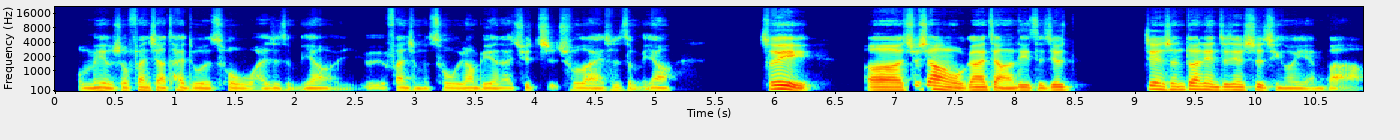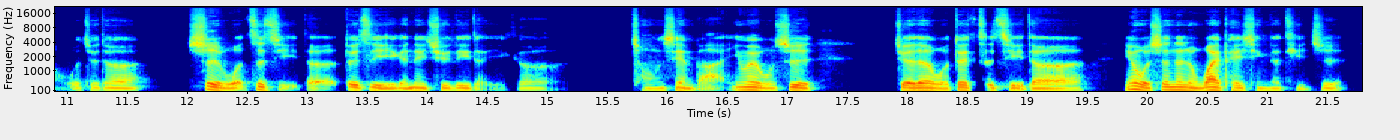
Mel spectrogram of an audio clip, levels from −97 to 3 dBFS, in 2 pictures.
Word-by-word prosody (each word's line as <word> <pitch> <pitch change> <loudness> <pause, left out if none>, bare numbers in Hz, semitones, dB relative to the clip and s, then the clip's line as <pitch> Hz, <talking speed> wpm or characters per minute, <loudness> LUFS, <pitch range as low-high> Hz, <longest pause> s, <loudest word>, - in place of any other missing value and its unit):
我 - - -15
没 105 +2 -2
有 105 - -1
说 110 +3 -4
犯 115 +1 -3
下 110 -1 -2
太 115 +2 -5
多 105 0 -4
的 - - -4
错 100 +1 -6
误， 95 -1 -6
还 95 0 -9
是 100 +1 -7
怎 - - -14
么 - - -18
样 100 0 -4
呃， - - -18 0.4
犯 110 -2 -4
什 100 - -8
么 95 - -9
错 105 +2 -8
误 100 - -4
让 105 0 -4
别 100 +1 -4
人 100 - -5
来 100 0 -9
去 115 +3 -8
指 - - -3
出 105 -1 -8
来， 100 -1 -2
还 95 - -6
是 115 +2 -10
怎 - - -9
么 - - -14
样。 105 -1 -5 0.7
所 165 +1 +6
以， 135 -11 +9 0.4
呃， 120 -1 +7
就 135 +7 -3
像 150 -7 +8
我 105 - +3
刚 125 - +4
才 - - +7
讲 110 -5 +3
的 100 - +3
例 120 +1 +2
子， 105 0 -4
就 125 +4 +3 0.7
健 155 -3 +3
身 135 0 +1
锻 150 - +6
炼 140 -2 +4
这 130 +1 +1
件 130 -1 +3
事 125 0 +1
情 100 0 -4
而 100 - -4
言 95 0 -8
吧， - - -8
我 - - -12
觉 110 - -12
得 100 -2 -7 0.3
是 135 -4 +3
我 100 0 -1
自 135 -3 -2
己 280 - -9
的 485 0 -8
对 - - +1
自 - - -6
己 105 - +1
一 95 - -3
个 100 -1 -4
内 105 -1 -2
驱 105 +1 -5
力 105 +1 -4
的 - - -14
一 - - -26
个 100 -1 -17 0.6
重 95 0 -9
现 100 0 -2
吧。 - - -8
因 120 - -5
为 125 -1 +3
我 100 -3 -3
是 105 -1 +1 0.6
觉 110 - +2
得 110 -1 +4
我 95 -1 -3
对 120 +2 0
自 115 +2 -8
己 100 -1 -3
的 95 +1 -3 0.3
因 150 - -2
为 145 - +5
我 110 - +3
是 130 +5 +1
那 125 0 +2
种 105 -3 0
外 120 +2 +5
配 110 0 -5
型 100 -1 -7
的 95 0 -9
体 - - -12
质， 100 -1 -9
105 Hz, 285 characters per minute, -22 LUFS, 100-120 Hz, 0.7 s, 以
